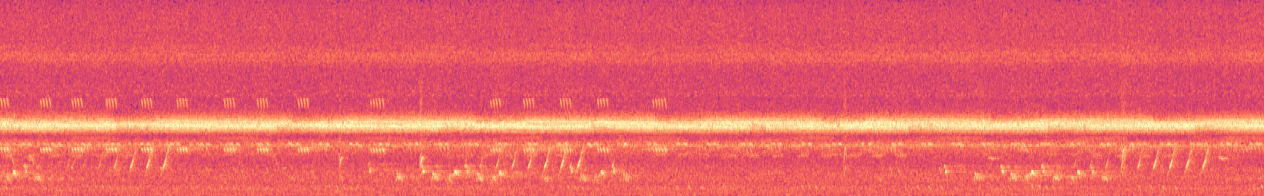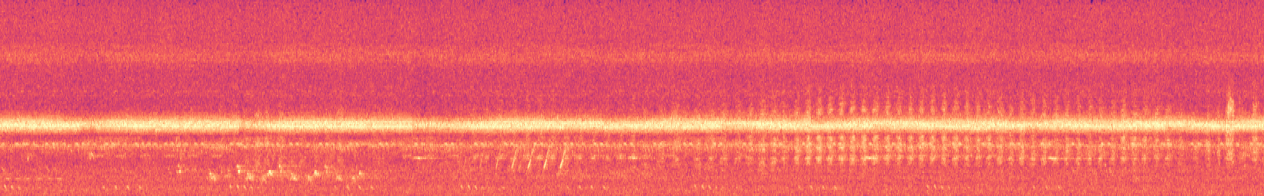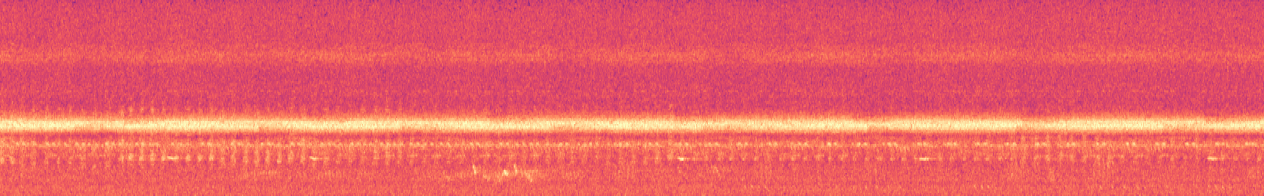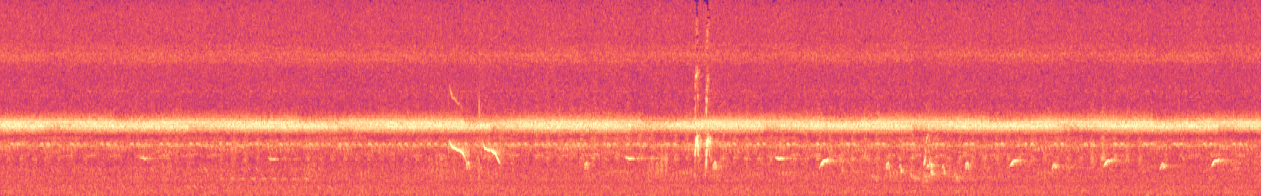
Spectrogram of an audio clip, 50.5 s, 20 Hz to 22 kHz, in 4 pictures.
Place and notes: {"title": "Liqiu, Jinfeng Township - Farmland in the Valley", "date": "2018-04-01 17:19:00", "description": "stream, New agricultural land in aboriginal, Bird call, Farmland in the Valley\nZoom H2n MS+XY", "latitude": "22.52", "longitude": "120.92", "altitude": "78", "timezone": "Asia/Taipei"}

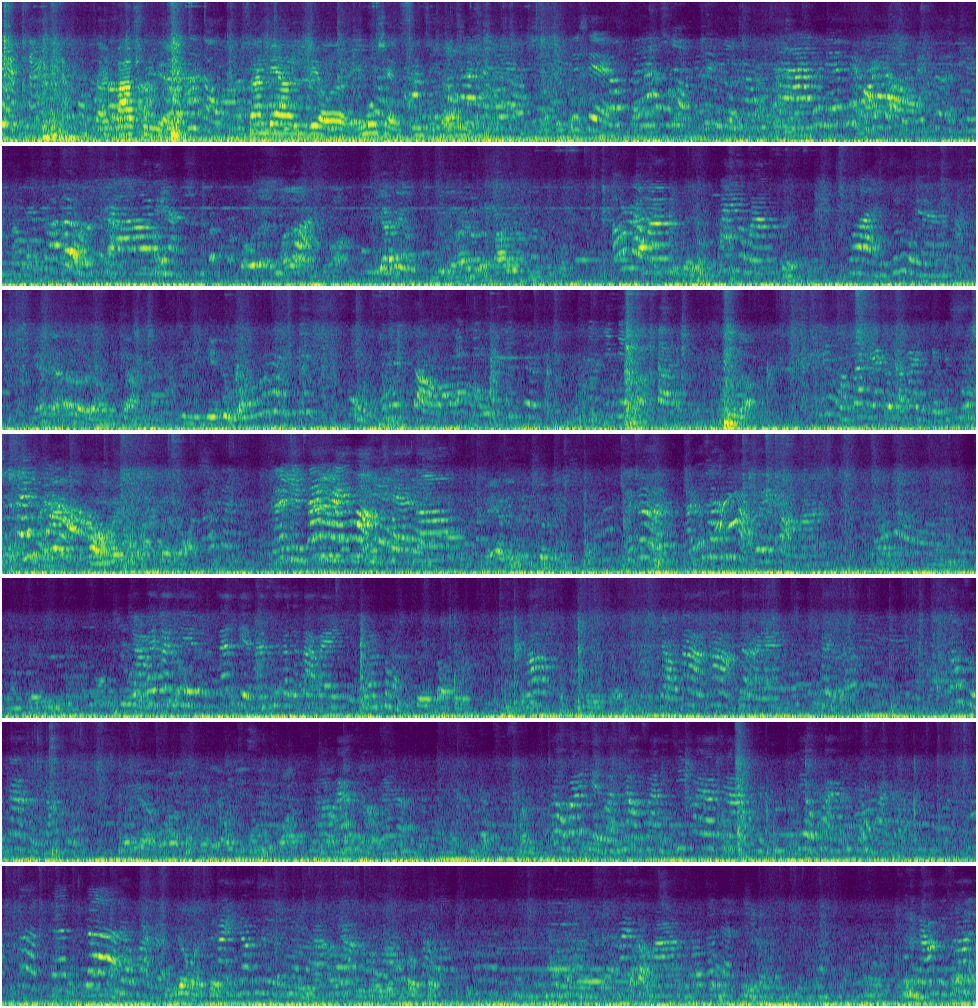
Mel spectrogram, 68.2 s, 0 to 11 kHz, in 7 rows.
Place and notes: {"title": "麥當勞羅東興東店, Yilan County - Diner counter", "date": "2017-12-09 10:52:00", "description": "At the fast food shop, Diner counter, Binaural recordings, Sony PCM D100+ Soundman OKM II", "latitude": "24.68", "longitude": "121.77", "altitude": "15", "timezone": "Asia/Taipei"}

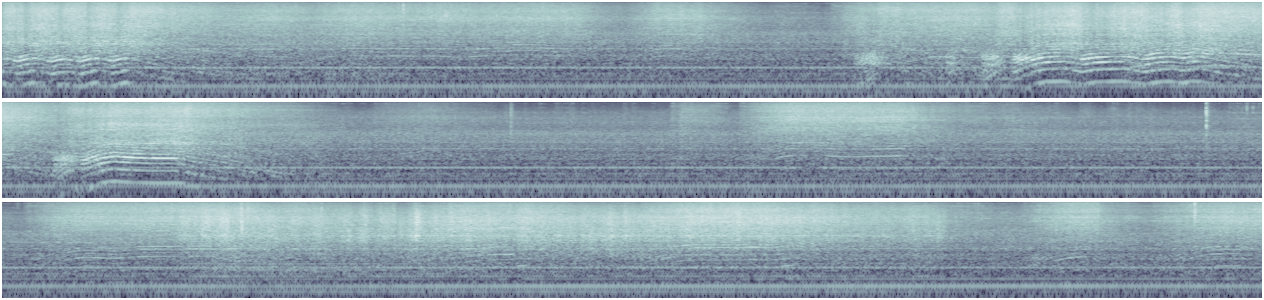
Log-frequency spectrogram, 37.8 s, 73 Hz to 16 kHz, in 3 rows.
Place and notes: {"title": "Emerald Dove Dr, Santa Clarita, CA, USA - Chainsaws & Workers", "date": "2020-05-21 07:45:00", "description": "Chainsaws were out early this morning removing dead trees around the property. Close up binaural recording.", "latitude": "34.41", "longitude": "-118.57", "altitude": "387", "timezone": "America/Los_Angeles"}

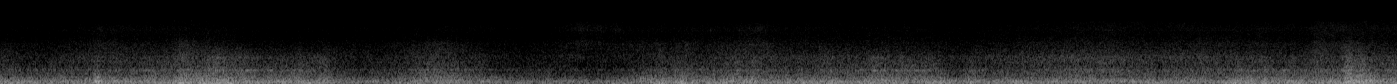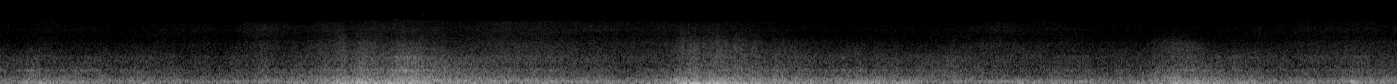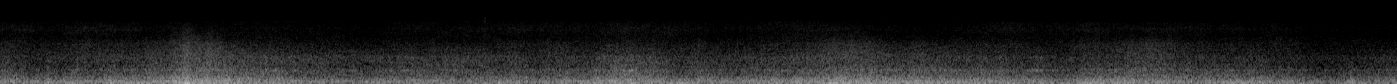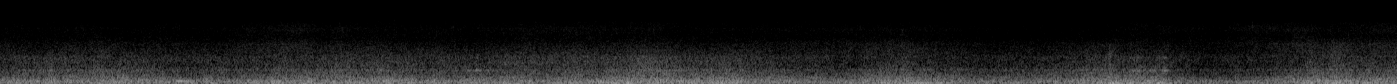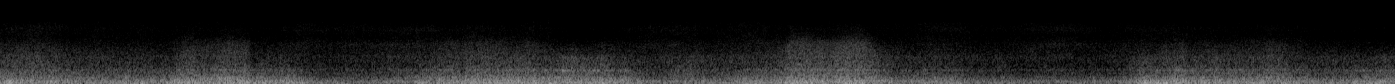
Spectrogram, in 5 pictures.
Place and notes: {"title": "Cafe Tissardmine, Tissardmine, Marokko - Desert Wind", "date": "2019-04-03 14:30:00", "description": "A sand storm at Cafe Tissardmine, recorded with two AKG SE 300B placed by each window.", "latitude": "31.29", "longitude": "-3.98", "altitude": "764", "timezone": "Africa/Casablanca"}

